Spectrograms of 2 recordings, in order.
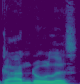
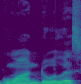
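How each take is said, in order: First: The first syllable has no w sound: gan. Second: The first syllable has a w sound: gwan. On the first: This is the standard way to say it. "the right way of saying it is Gandules" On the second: This is how Dominicans say it. "we say Guandules"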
